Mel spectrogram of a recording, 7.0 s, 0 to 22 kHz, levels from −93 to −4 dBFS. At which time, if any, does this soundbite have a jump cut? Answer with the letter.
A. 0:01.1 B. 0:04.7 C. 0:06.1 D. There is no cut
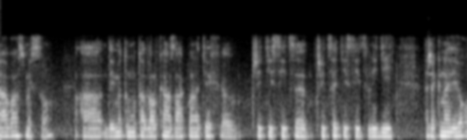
A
